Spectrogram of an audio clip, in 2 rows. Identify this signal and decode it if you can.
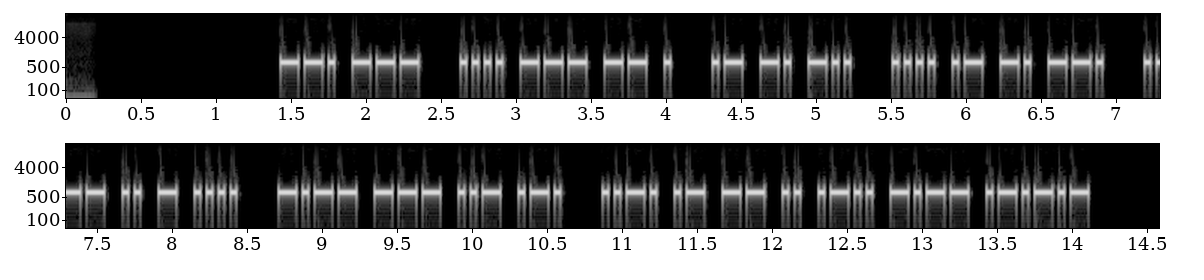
Morse code, heard as a keyed tone, about 30 wpm, 700 Hz. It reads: GO HOME AND HANG WITH YOUR FAMILY.
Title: Sentences from Top 1600 Words 30wpm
